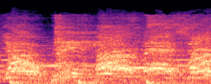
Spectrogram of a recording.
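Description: A group of rappers shouting lyrics together into microphones over a loud hip-hop beat, with a heavy bass hit about every three-quarters of a second.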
